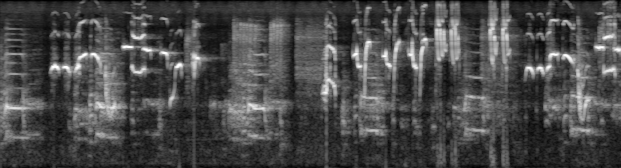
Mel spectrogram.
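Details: Oriental magpie-robin singing persistently with its tail fanned, a song said to prompt other magpie-robins to sing; dense runs of loud whistles, quick slurred notes and harsh bursts with only short breaks.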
